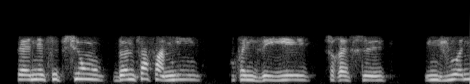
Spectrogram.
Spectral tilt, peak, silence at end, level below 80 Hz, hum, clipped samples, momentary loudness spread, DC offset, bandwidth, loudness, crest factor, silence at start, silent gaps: -8.5 dB/octave; 0 dBFS; 0 s; -72 dBFS; none; under 0.1%; 10 LU; under 0.1%; 4 kHz; -18 LUFS; 18 dB; 0.2 s; none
